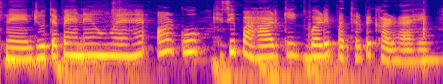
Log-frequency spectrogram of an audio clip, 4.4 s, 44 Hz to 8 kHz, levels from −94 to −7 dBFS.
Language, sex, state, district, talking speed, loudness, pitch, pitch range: Hindi, female, Uttar Pradesh, Lucknow, 200 wpm, -15 LUFS, 250 Hz, 215-270 Hz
